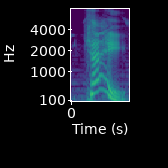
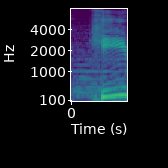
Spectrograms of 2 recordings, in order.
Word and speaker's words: Quay: You don't pronounce it K, right? It's key, right? Have I been saying it wrong my whole life? Key pronunciation.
